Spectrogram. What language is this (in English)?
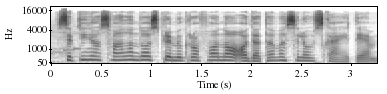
Lithuanian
